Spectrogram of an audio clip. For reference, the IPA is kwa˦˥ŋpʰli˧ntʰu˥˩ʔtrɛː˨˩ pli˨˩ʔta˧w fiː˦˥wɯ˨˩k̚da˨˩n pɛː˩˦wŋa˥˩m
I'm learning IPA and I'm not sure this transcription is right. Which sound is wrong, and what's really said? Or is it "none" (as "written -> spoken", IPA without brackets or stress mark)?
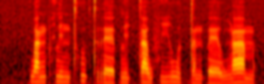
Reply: none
